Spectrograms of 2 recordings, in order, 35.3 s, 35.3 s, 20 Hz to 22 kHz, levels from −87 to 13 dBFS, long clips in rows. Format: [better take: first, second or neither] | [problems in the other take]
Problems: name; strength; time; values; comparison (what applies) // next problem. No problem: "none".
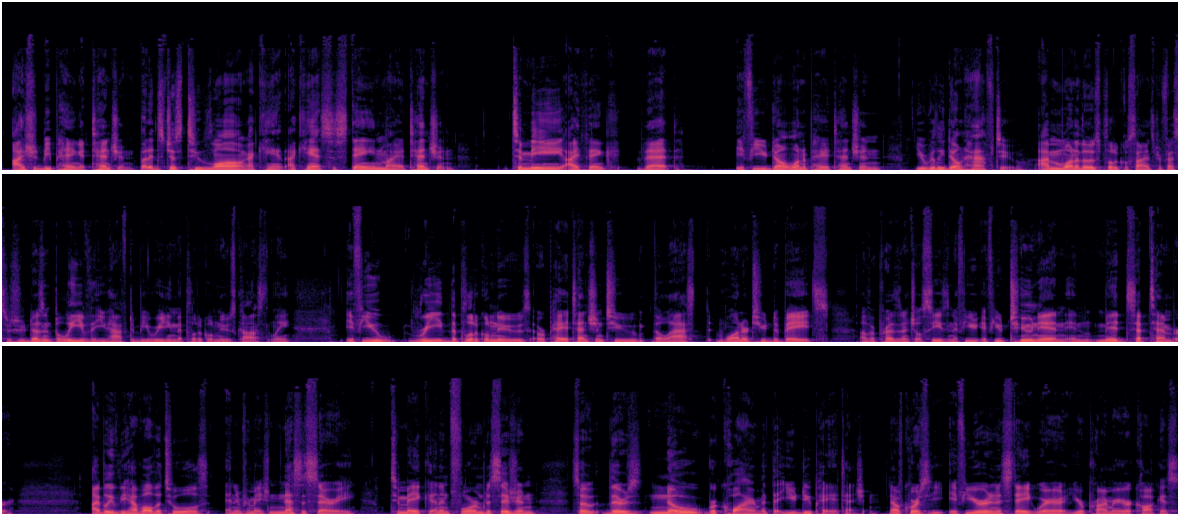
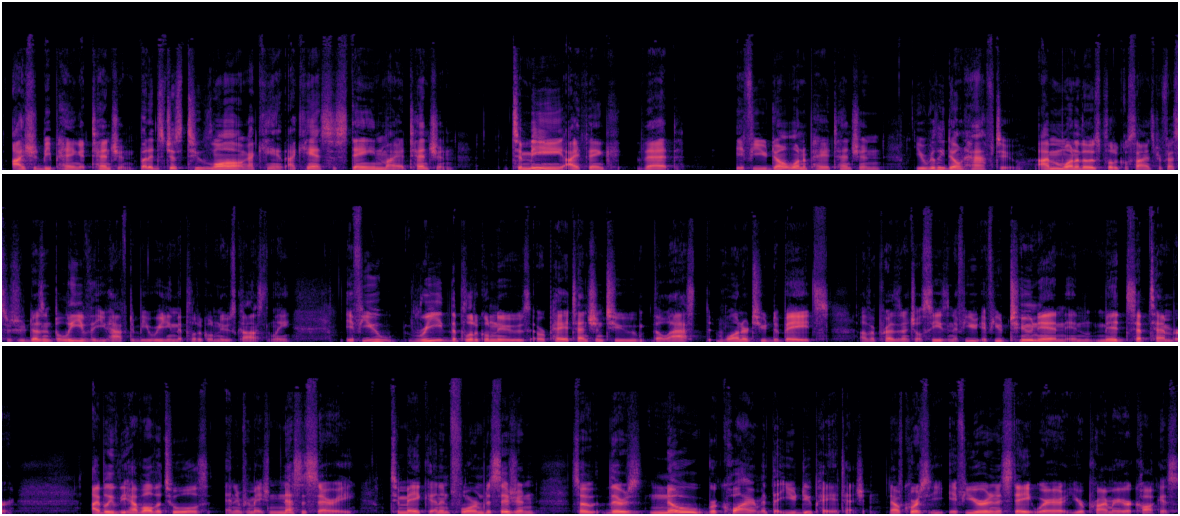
first | thin; somewhat; fading below 250 Hz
